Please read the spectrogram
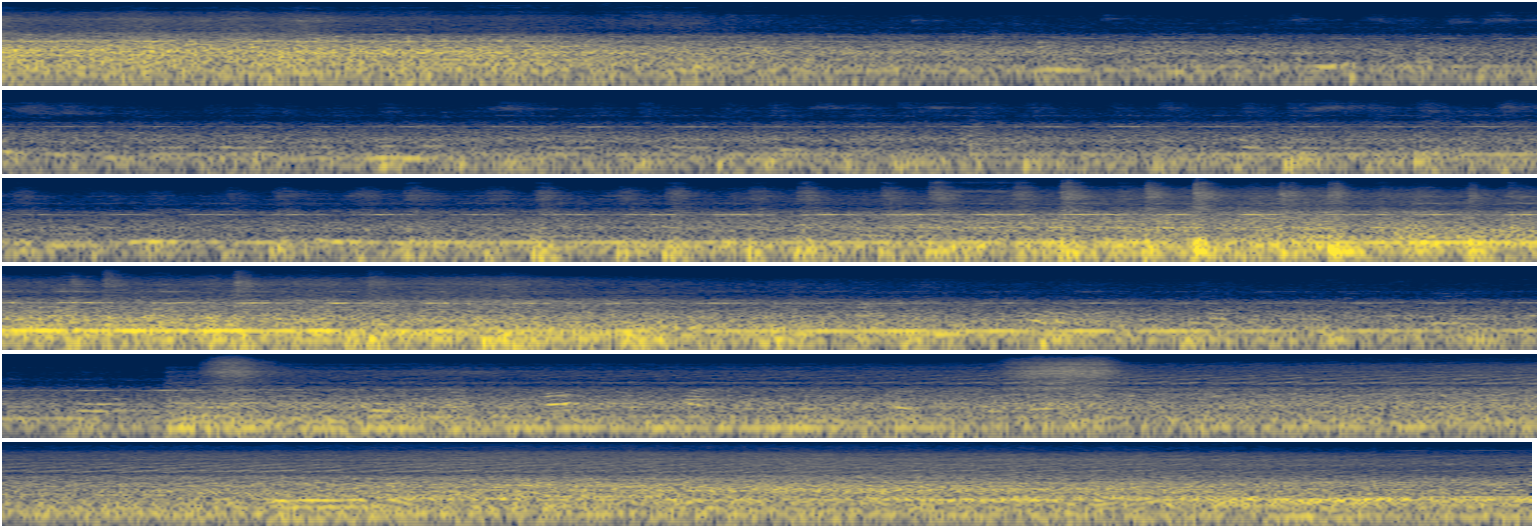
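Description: A diesel freight locomotive approaches and passes through the station. Its engine note and the wheel clatter build to a peak about halfway through, with a high steady whine, then fade. A second train's running sound rises near the end.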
